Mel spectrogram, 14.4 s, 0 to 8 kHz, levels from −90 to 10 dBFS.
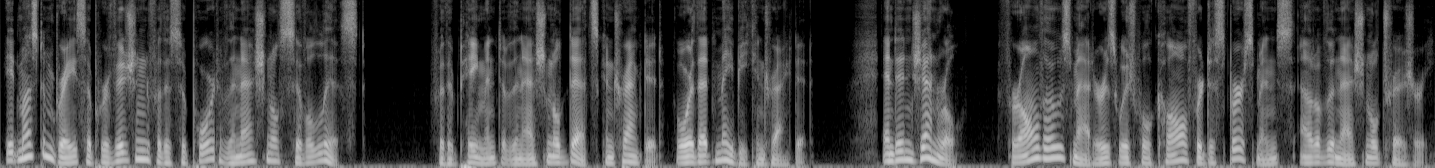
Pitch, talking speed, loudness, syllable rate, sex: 110 Hz, 180 wpm, -18 LUFS, 5.5 syllables/s, male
